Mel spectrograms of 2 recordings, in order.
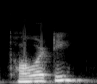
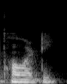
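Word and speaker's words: poverty: गुजर गया ठीक है पॉवर्टी ठीक है इसको पोव नहीं पढ़ते हैं फ फ फ वाला इसमें थोड़ा उच्चारण होता है पॉवर्टी इनकी गरीबी इंसिस्टेड इंसिस्ट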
